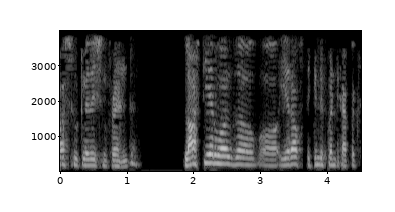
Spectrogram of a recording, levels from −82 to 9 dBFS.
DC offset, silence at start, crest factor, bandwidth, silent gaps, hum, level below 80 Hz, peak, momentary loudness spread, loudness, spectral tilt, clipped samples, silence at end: under 0.1%; 0 s; 18 dB; 4 kHz; none; none; -68 dBFS; -6 dBFS; 12 LU; -23 LUFS; -10 dB/octave; under 0.1%; 0.1 s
